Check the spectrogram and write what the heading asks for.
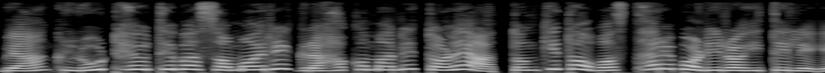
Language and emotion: Odia, fearful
